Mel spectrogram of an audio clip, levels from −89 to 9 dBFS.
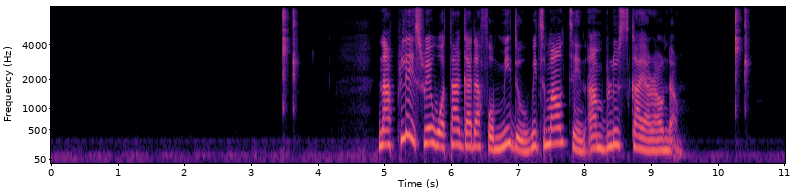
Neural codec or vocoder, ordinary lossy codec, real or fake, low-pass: none; none; real; none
